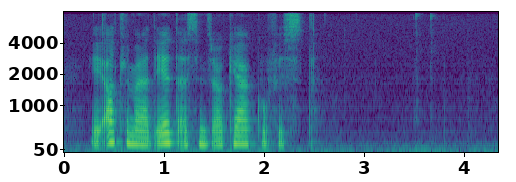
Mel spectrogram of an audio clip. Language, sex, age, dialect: Faroese, female, 36-60, Suðuroy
